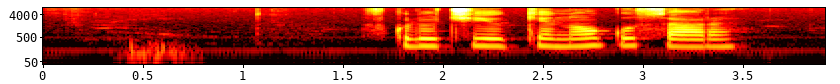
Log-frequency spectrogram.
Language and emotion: Russian, neutral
